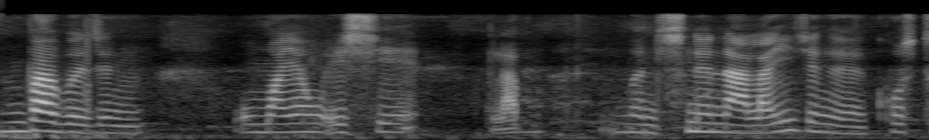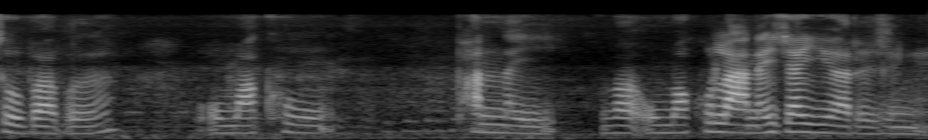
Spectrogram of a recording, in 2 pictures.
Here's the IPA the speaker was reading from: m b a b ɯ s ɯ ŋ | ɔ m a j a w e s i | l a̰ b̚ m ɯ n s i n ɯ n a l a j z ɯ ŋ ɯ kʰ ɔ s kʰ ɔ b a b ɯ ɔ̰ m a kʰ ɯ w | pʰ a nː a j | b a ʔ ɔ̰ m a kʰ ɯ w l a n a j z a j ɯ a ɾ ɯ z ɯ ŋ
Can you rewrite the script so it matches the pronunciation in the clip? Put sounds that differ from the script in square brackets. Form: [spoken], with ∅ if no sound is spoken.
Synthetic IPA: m b a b ɯ [z] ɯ ŋ | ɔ m a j a w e s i | l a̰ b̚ m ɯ n s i n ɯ n a l a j z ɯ ŋ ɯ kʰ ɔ s [tʰ] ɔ b a b ɯ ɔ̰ m a kʰ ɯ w | pʰ a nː a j | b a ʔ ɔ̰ m a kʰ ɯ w l a n a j z a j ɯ a ɾ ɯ z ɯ ŋ

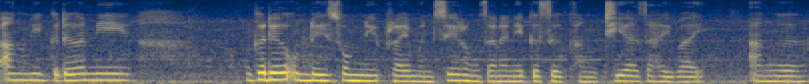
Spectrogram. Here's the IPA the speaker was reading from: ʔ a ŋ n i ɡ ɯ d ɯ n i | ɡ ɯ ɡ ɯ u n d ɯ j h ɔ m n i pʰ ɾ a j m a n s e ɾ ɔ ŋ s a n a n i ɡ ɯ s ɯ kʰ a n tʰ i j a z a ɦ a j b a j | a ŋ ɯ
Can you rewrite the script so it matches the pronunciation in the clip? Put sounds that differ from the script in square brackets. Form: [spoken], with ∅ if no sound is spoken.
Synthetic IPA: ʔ a ŋ n i ɡ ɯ d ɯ n i | ɡ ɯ [d] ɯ u n d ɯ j [s] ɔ m n i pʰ ɾ a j m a n s e ɾ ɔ ŋ [z] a n a n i ɡ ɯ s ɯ kʰ a [ŋ] tʰ i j a z a ɦ a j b a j | a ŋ ɯ

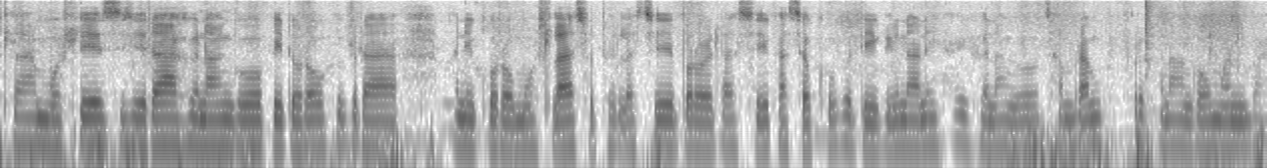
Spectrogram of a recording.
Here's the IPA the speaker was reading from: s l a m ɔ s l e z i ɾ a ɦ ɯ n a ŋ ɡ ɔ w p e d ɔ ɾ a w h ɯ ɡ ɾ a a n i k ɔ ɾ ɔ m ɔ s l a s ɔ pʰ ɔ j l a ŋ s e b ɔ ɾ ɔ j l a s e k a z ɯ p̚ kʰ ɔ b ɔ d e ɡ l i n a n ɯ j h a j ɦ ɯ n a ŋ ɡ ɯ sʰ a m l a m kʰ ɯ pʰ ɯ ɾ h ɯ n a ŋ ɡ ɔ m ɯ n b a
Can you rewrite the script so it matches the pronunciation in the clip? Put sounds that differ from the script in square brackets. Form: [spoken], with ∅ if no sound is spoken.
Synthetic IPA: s l a m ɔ s l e z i ɾ a ɦ ɯ n a ŋ ɡ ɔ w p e d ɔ ɾ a w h ɯ ɡ ɾ a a n i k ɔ ɾ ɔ m ɔ s l a s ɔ [tʰ] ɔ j l a [∅] s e b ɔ ɾ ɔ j l a s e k a [s] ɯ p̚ kʰ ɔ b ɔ d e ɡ l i n a n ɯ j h a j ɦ ɯ n a ŋ ɡ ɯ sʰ a m [ɾ] a m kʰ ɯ pʰ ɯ ɾ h ɯ n a ŋ ɡ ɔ m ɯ n b a

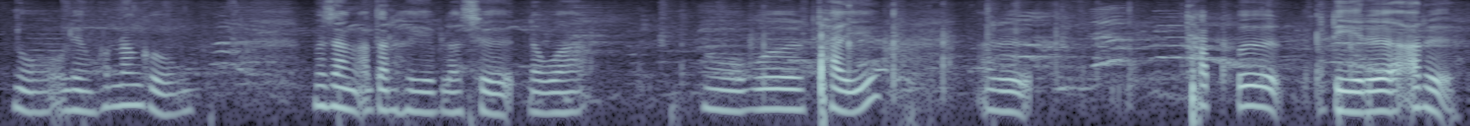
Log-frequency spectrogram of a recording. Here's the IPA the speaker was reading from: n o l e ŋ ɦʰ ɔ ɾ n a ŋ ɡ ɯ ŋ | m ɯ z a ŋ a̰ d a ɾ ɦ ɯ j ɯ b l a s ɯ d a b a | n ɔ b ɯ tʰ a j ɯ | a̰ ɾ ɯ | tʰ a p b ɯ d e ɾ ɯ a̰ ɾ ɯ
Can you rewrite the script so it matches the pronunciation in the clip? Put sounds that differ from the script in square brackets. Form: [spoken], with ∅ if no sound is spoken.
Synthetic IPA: n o l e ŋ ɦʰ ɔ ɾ n a ŋ ɡ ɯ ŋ | m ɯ z a ŋ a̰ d a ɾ ɦ ɯ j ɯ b l a s ɯ d a [w] a | n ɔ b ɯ tʰ a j ɯ | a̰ ɾ ɯ | tʰ a p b ɯ d e ɾ ɯ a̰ ɾ ɯ

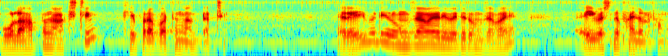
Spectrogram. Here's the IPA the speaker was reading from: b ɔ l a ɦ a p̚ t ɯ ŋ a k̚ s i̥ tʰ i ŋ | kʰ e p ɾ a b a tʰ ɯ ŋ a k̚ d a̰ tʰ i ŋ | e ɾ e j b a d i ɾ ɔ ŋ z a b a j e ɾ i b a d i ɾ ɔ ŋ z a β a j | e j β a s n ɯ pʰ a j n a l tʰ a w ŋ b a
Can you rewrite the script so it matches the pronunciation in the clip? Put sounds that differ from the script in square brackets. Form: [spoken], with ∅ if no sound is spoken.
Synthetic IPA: b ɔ l a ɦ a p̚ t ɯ ŋ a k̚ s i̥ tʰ i ŋ | kʰ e p ɾ a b a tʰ ɯ ŋ a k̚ d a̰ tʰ i ŋ | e ɾ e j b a d i ɾ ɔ ŋ z a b a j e ɾ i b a d i ɾ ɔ ŋ z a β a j | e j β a s n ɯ pʰ a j n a l tʰ a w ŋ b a

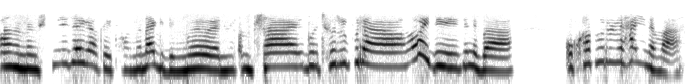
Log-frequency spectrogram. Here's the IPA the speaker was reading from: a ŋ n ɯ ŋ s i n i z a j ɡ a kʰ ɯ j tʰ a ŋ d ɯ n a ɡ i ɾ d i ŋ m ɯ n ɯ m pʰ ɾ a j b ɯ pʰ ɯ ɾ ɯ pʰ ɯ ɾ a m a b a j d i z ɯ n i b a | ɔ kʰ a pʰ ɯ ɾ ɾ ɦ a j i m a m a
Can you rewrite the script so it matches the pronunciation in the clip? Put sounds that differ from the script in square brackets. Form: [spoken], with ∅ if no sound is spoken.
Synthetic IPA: a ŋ n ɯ ŋ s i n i z a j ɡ a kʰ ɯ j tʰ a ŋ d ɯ n a ɡ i [∅] d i ŋ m ɯ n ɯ m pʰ ɾ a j b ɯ [tʰ] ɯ ɾ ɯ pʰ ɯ ɾ a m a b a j d i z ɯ n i b a | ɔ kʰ a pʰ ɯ ɾ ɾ ɦ a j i [n] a m a

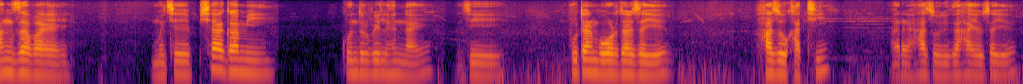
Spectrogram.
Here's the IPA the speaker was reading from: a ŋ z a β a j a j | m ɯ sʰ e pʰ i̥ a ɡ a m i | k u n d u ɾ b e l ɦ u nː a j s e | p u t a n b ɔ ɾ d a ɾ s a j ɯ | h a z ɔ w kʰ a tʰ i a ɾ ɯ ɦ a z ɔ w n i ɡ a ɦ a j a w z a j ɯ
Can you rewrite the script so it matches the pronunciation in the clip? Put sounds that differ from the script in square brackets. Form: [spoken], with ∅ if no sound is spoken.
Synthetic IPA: a ŋ z a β a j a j | m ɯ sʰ e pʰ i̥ a ɡ a m i | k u n d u ɾ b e l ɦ [ɯ] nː a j [z] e | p u t a n b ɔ ɾ d a ɾ [z] a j ɯ | h a z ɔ w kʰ a tʰ i a ɾ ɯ ɦ a z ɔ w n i ɡ a ɦ a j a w z a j ɯ

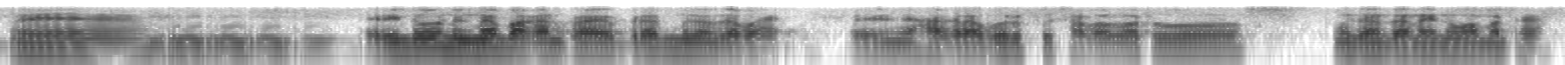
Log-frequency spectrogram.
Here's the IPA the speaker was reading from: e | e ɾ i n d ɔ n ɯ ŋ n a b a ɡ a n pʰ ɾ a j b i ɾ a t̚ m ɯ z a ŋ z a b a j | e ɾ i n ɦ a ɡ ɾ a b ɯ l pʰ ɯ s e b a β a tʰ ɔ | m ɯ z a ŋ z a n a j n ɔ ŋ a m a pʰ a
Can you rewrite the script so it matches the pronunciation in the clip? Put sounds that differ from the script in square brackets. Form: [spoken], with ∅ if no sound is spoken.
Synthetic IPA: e | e ɾ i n d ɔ n ɯ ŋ n a b a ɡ a n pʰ ɾ a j b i ɾ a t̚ m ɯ z a ŋ z a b a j | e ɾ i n ɦ a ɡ ɾ a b ɯ [ɾ] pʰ ɯ s [a] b a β a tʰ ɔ | m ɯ z a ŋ z a n a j n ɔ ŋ a m a [tʰ] a

